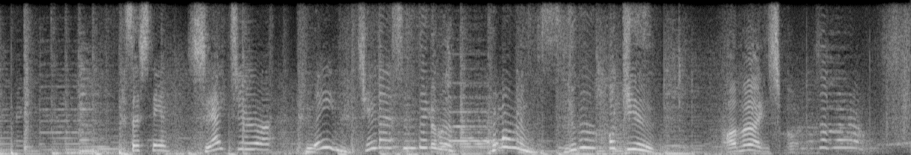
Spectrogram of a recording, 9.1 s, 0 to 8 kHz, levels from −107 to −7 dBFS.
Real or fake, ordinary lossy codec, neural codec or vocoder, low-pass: fake; none; codec, 16 kHz, 0.5 kbps, X-Codec, HuBERT features, trained on general audio; none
